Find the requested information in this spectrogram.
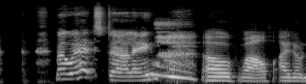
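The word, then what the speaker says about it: Moët: we usually talk over Moe. Moet, darling. Oh, well, I don't know. You see, you're waving. You've got to wave. You've got to pronounce the T.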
